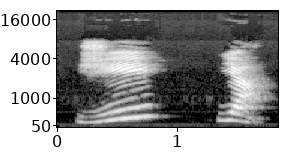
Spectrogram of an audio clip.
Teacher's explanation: São duas vogais juntas, que na hora de separar a sílaba, mesmo na hora da separação, elas vão ficar juntas. É uma vogal e uma semivogal, uma forte e uma fraca, na mesma palavrinha, na mesma sílaba. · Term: ditongo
